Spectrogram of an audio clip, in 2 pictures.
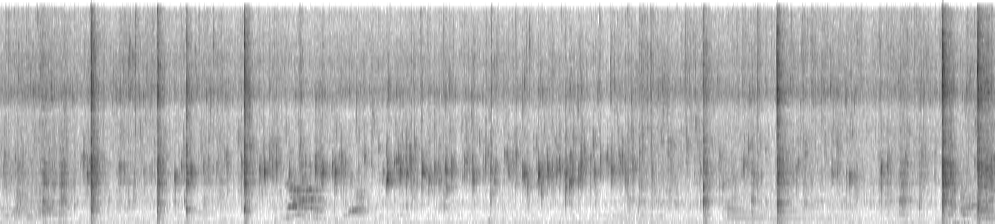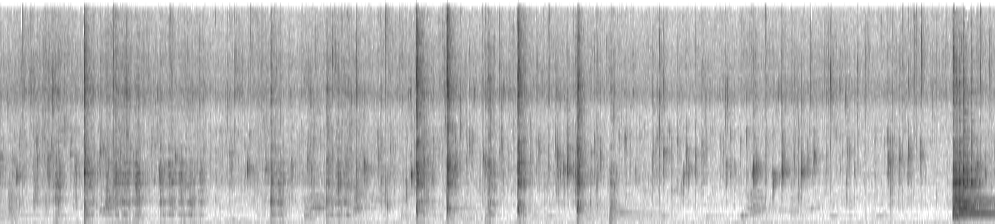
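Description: Sliced shallots and garlic sizzling in oil in a wok, with a metal spatula scraping and tapping against the pan many times. Near the end a louder sound with a steady pitch cuts in.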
